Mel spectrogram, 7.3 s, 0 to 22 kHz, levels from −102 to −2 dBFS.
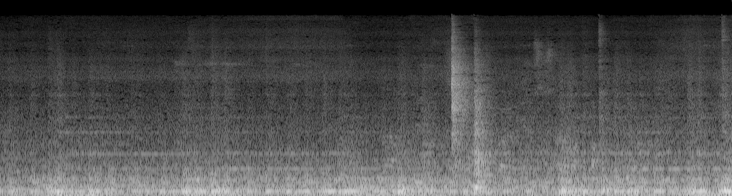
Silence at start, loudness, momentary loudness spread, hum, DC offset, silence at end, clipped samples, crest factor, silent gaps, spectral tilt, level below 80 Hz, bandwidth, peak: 0 s; -29 LUFS; 6 LU; none; under 0.1%; 0 s; under 0.1%; 16 dB; none; -7 dB/octave; -34 dBFS; 12.5 kHz; -10 dBFS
